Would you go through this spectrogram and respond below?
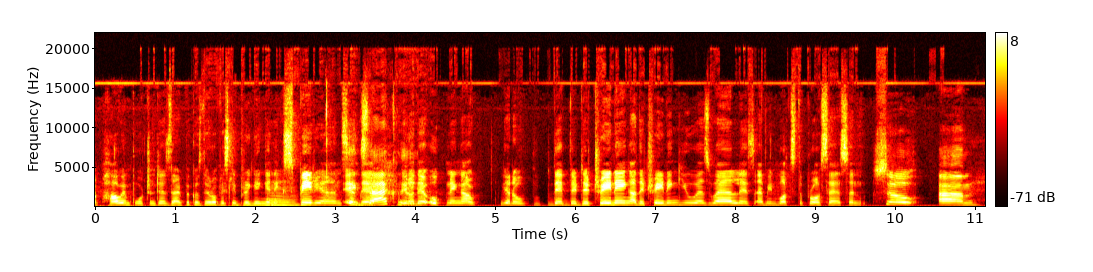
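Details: Adult woman, interviewer; fluent speech.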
